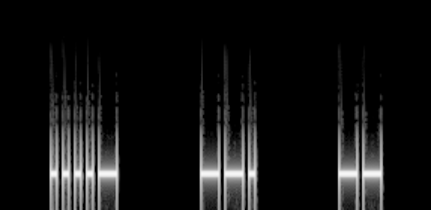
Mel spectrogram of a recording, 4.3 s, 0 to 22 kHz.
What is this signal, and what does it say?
Morse code, heard as a keyed tone, about 20 wpm, spaced as for 8 wpm, 700 Hz. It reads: 4GM
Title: 166 Lesson 27e - Number 7 - Three Characters 20wpm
